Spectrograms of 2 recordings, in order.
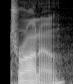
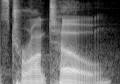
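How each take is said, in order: First: The second T is dropped. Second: The second T is clearly pronounced.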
